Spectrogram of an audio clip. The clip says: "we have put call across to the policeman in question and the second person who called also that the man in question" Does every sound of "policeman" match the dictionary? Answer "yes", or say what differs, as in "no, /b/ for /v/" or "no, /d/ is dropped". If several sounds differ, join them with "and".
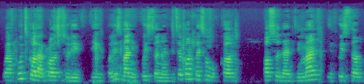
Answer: yes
